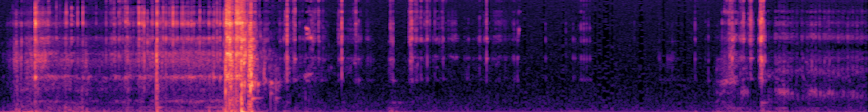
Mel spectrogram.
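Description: Underwater camera plunging into the water and sinking: water rushing and bubbling against the camera housing with many sharp clicks, loudest about two seconds in. Scattered faint clicks follow, and a second short rush of water comes near the end.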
